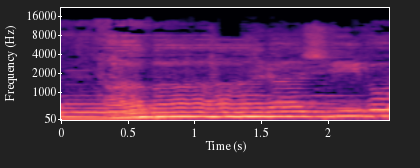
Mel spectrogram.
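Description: Live musical interlude: a steady sustained drone, joined about half a second in by a voice singing a slow, held, chant-like melody.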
